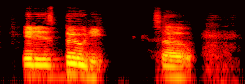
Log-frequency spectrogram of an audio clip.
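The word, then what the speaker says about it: Boutte: So, he's the New England Patriots receiver has confirmed the last name is pronounced phonetically as Booty. So, apologize. It is not Bouty. It is Booty.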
